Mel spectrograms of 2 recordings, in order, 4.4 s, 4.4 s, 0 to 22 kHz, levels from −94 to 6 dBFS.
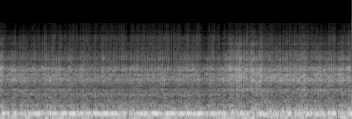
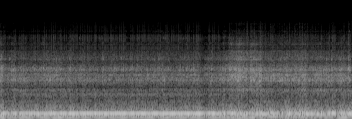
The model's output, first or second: first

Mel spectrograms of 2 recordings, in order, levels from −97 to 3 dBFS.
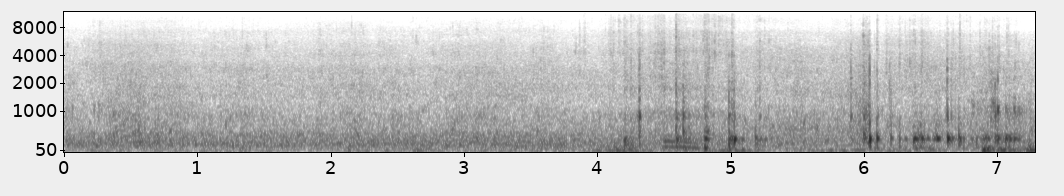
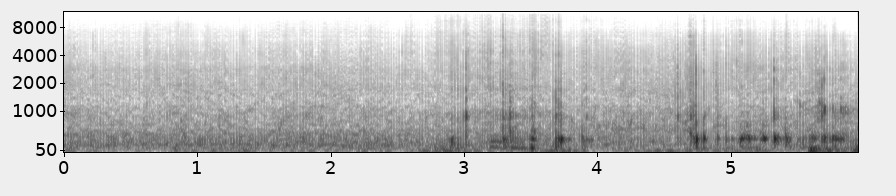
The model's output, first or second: second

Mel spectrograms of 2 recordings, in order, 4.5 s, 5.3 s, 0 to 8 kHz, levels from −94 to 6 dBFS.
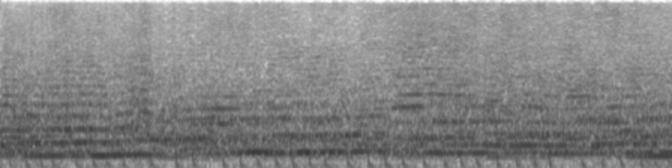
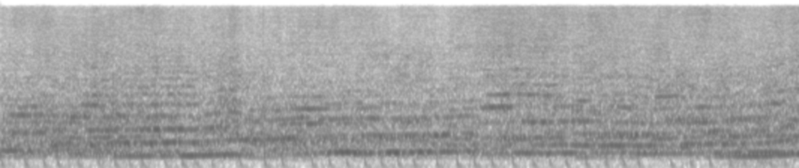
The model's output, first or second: second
